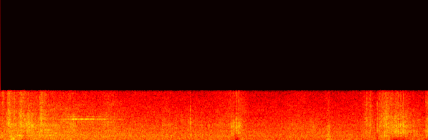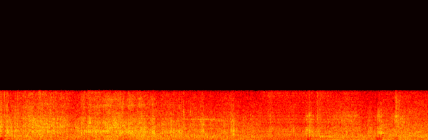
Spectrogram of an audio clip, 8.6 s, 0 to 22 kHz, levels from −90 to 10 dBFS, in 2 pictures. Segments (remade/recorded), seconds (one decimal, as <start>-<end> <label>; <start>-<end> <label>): 0.0-6.9 recorded; 6.9-7.6 remade; 7.6-8.6 recorded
